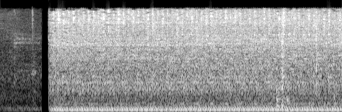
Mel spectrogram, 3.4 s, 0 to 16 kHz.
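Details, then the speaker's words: 1970 Mercedes 280 SEL after power steering pulley and belt repair and reinstallation of the repaired radiator, running about 5 minutes: a smooth, even low idle rumble with no knocks or squeals and no coolant leaking. The engine is idling healthily. "So, I went ahead and started the car. It's been running for about 5 minutes."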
